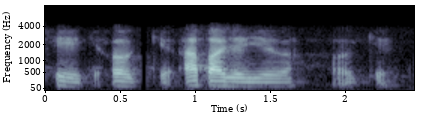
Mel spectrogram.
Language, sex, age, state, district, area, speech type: Urdu, male, 18-30, Uttar Pradesh, Balrampur, rural, conversation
